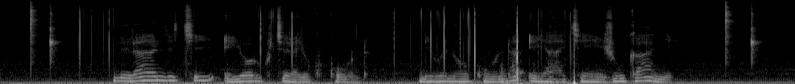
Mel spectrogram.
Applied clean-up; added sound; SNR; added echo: none; Crackle; 3 dB; none.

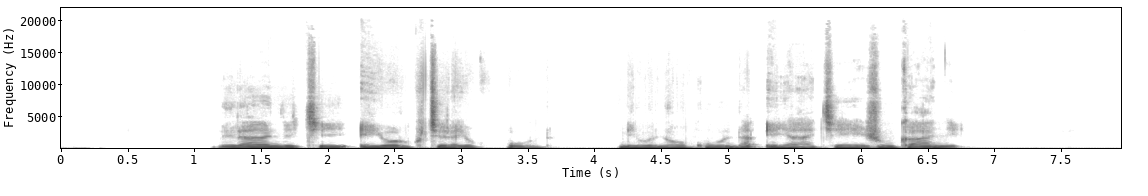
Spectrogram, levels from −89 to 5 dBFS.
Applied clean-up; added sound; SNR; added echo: neural mask model DeepFilterNet 3.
